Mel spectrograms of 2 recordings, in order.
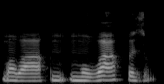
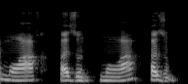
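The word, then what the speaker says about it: مؤاخذ: और जो अ, वो है इस्म ज़र्फ़ है वो इस्म मफ़ूल के वज़न पे मुवाख़िज़ सॉरी वाव बार-बार प्रोनाउंस हो रहा है, असल में मुआख़ज़ुन, ठीक है?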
